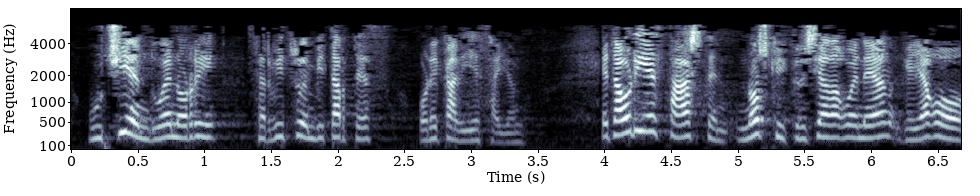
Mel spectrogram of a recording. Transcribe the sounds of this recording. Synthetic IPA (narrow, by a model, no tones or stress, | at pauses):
ɡut͡ʃie̞nd̪ue̞no̞rise̞ɾβ̞it͡sue̞mbit̪aɾt̪e̞s | o̞ɾe̞kað̞ie̞sajo̞n | e̞t̪ao̞ɾie̞st̪aːst̪e̞nːo̞skikɾisiað̞aɣ̞o̞e̞ne̞aŋɡe̞jaɣ̞o̞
